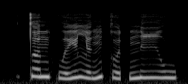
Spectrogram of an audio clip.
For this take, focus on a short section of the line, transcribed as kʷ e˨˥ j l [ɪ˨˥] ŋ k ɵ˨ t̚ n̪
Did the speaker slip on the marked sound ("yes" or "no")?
no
